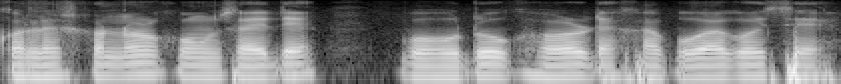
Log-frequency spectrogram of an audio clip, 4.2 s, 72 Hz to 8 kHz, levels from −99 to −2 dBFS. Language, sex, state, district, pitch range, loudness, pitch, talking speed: Assamese, male, Assam, Sonitpur, 100-110 Hz, -18 LUFS, 105 Hz, 140 wpm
